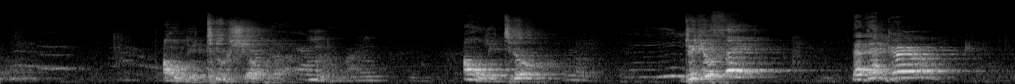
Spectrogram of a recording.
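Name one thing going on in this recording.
A man preaches forcefully into a microphone, in loud emphatic bursts.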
